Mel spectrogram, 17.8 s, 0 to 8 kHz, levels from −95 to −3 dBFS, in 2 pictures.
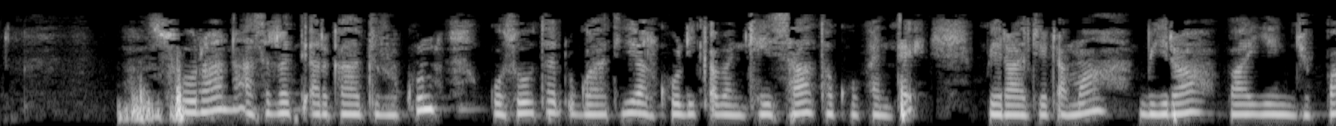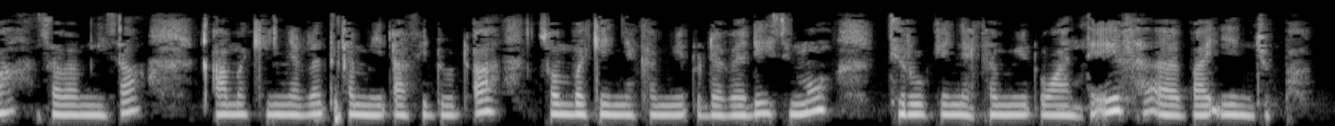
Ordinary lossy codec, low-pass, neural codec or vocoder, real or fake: MP3, 24 kbps; 7.2 kHz; none; real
